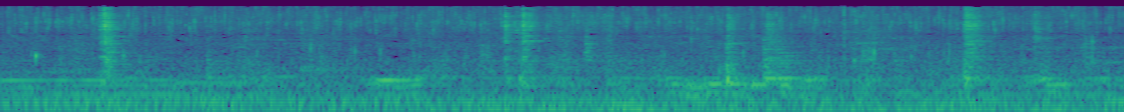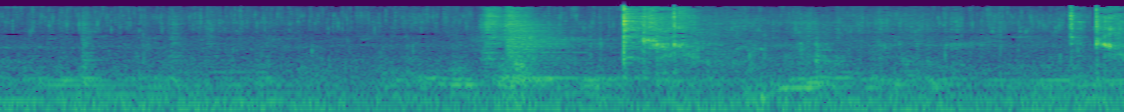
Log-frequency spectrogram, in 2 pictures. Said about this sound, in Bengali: এবার একটু নাড়িয়ে চাড়িয়ে দাও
